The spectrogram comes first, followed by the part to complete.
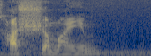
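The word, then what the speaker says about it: הַשָּׁמַיִם: Yes, ha-shamayim. Drag out the sh a little bit in the pronunciation.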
